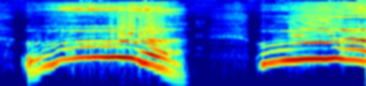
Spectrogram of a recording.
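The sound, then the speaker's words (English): A person imitates a male lion's roar with two long, deep, throaty bellows, the first swelling and falling over nearly two seconds, then a shorter second one after a brief pause, loud. “Sorry, was that like a lion?”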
